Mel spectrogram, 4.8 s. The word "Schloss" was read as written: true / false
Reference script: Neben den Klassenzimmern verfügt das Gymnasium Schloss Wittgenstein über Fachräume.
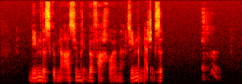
false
